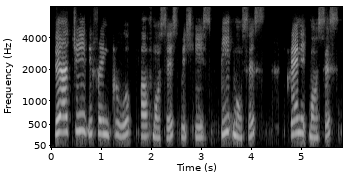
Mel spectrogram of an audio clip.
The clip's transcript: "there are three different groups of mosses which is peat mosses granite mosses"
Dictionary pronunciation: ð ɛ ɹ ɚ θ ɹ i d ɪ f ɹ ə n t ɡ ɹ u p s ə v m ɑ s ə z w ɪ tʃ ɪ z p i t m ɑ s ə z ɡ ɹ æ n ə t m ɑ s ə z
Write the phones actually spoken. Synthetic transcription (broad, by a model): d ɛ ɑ t ɹ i d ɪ f ɹ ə n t ɡ ɹ u p ə f m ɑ s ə s w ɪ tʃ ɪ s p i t m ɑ s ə s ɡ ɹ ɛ n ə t m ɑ s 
